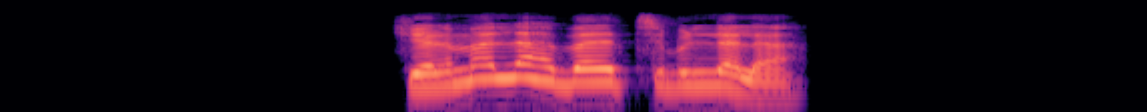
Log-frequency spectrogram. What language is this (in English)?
Dagbani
